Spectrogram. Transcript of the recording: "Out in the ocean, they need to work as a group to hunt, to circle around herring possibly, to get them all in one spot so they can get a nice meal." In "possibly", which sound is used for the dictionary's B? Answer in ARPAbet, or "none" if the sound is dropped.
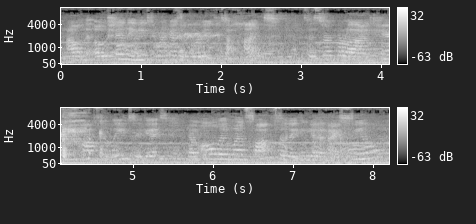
none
